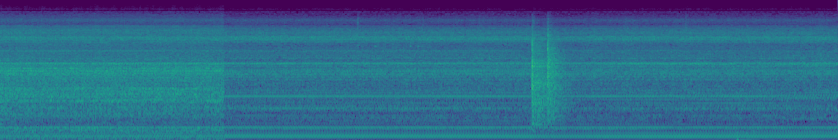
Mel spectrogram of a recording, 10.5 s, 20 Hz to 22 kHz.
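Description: Metal lathe facing and chamfering a part for a Little Giant 25 lb power hammer, a steady motor hum with cutting noise that changes in tone about a third of the way in, plus a brief sharp scrape near the end.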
